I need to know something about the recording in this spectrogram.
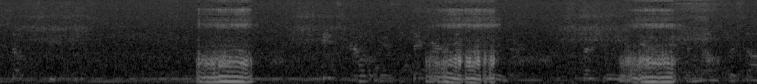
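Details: Sleepy brindle Chihuahua Wutsi snoring: three rough, wheezy snorting breaths about every two seconds.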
